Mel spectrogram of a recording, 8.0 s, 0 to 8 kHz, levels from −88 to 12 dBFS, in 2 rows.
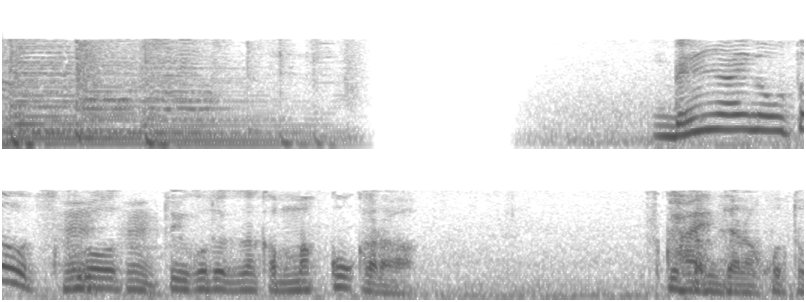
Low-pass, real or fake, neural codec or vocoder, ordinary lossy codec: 7.2 kHz; real; none; AAC, 16 kbps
